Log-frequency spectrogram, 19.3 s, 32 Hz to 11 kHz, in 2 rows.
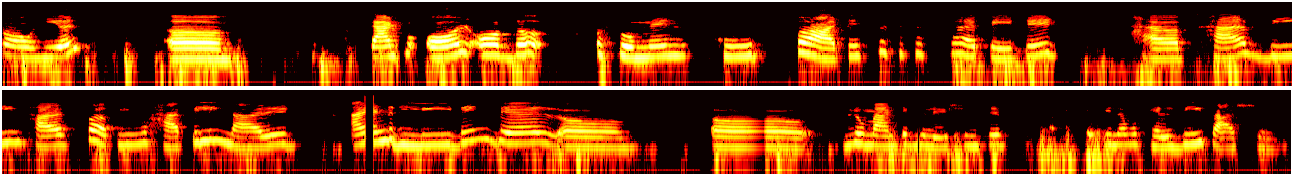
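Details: Adult woman who stutters, a member of an Indian stammering association, presenting on women and stuttering at a 2022 stuttering conference; stuttering.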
